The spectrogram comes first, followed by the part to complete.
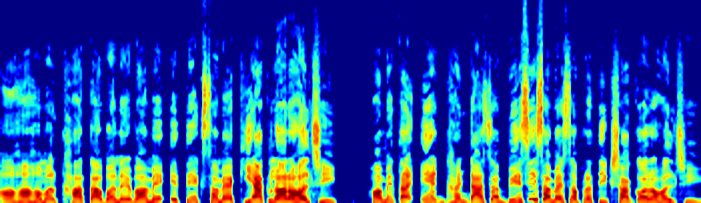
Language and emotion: Maithili, angry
